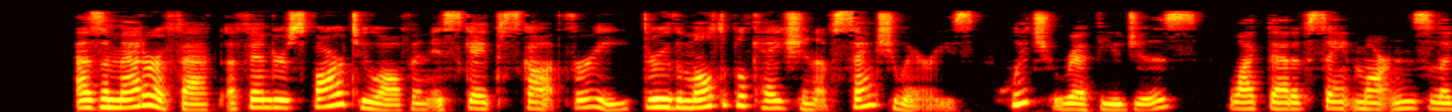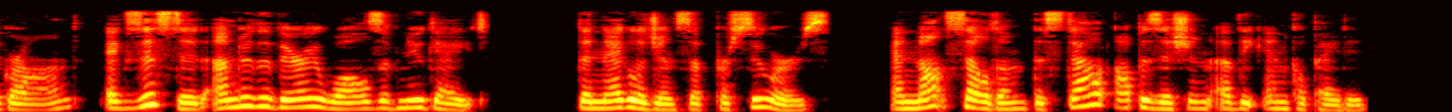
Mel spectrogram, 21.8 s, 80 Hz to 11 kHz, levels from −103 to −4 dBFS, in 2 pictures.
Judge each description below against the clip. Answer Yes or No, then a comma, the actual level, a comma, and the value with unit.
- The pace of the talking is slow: Yes, slow, 120 wpm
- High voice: Yes, high, 195 Hz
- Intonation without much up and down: No, average, 4.4 semitones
